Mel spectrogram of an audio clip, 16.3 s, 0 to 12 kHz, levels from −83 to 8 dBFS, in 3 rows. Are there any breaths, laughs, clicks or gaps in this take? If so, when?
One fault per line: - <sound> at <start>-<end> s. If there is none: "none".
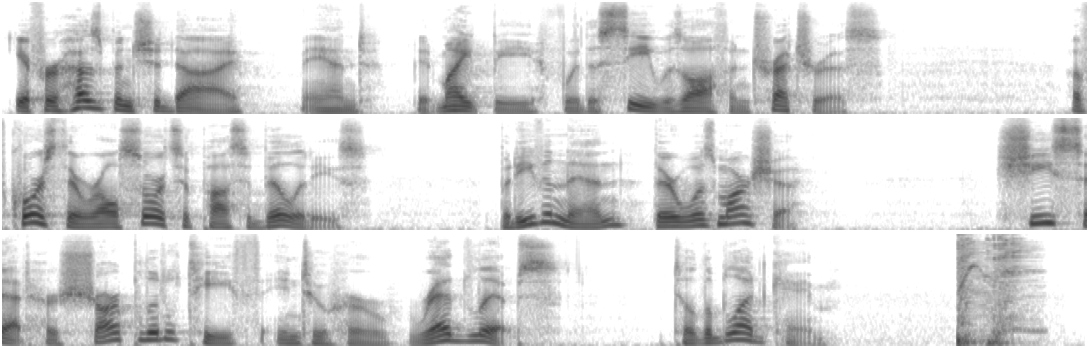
- thud at 15.6-16.1 s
